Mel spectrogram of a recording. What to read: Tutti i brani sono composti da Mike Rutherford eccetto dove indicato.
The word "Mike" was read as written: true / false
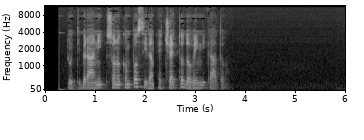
false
